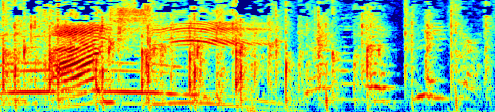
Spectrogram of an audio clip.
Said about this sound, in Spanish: Oiga el aplauso del auditorio.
